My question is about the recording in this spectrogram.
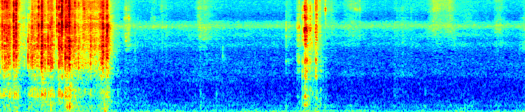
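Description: Plastic card sleeve rustling and crinkling as a trading card is slid into it, stopping about a second in; one light tap about three seconds in.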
